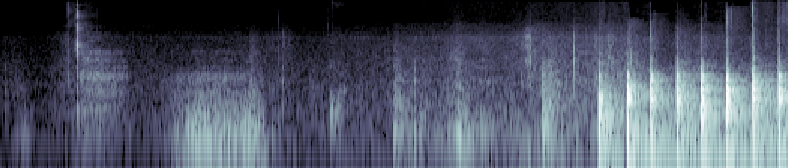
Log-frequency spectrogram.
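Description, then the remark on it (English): Someone knocks firmly on a door, a rapid run of about eight sharp, evenly spaced raps, loud, after a few quieter shuffling and clicking noises. “Oh, yep, that's my master on the door.”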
